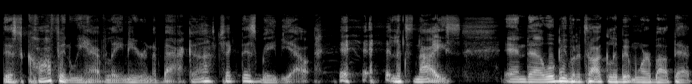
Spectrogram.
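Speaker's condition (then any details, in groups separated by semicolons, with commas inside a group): No condition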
